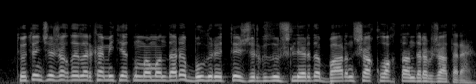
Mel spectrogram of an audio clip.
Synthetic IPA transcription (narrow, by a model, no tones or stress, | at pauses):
t̪ʰɵt̪e̞nʃ̬e̞ʒɑʁd̪ɑjlˠɑɾkʰo̞mijt̪e̞t̪ɪnɪŋmɑmɑnd̪ɑɾəbʊlˠɾe̞t̪ːe̞ʒʏɾɡʲɪzuʃɪle̞ɾd̪ɪbɑɾənʃɑqʰʊlˠɑq̚t̪ɑnd̪əɾəpʒɑt̪ə̰ɾ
